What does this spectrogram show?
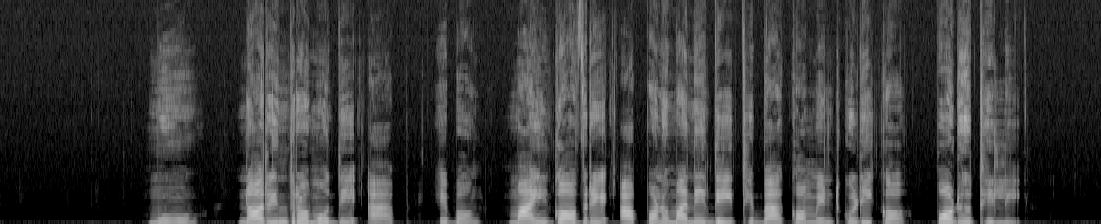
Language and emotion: Odia, neutral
